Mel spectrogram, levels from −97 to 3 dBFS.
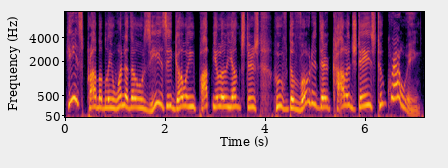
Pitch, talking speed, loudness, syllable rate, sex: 230 Hz, 135 wpm, -18 LUFS, 4.6 syllables/s, male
